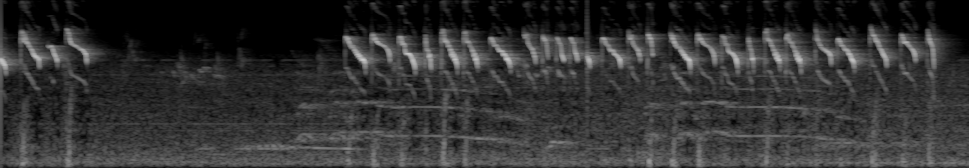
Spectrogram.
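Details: Wild Oriental white-eye in morning song, used as a lure to make lazy white-eyes sing: a short cluster of high sliding chirps, a pause, then a long fast run of sharp descending notes, with faint lower whistles and clicks behind.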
